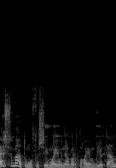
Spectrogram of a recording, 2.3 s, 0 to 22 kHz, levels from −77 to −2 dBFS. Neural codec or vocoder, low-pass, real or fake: none; 10.8 kHz; real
